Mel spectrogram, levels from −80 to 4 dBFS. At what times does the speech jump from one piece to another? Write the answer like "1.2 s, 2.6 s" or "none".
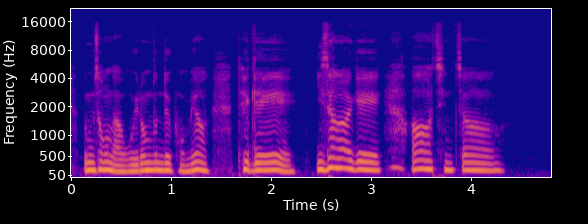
2.4 s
